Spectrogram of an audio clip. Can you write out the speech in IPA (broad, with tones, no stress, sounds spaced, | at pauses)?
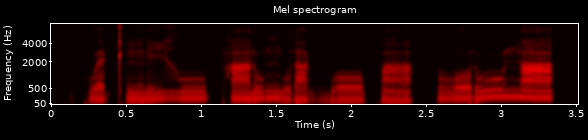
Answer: kʷ ɛ˨ kʼ ĩ˨ ɾ i˦ ɣ uː˦ pʰ ã˦ ɾ u˦ ŋ u˨ ɾ a˨ ɡ͡b oː˨ p ã˨ | β o˦ ɾ uː˦ n ã˦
